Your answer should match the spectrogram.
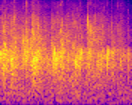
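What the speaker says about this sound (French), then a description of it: "Ce monsieur, il faut voir l'applaudir très fort." A crowd at a festival launch event in Abidjan applauds loudly, a brief dense burst of clapping heard up close.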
